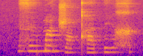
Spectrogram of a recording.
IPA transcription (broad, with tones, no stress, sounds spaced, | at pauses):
z ɨ˦ ɓ ɑ̃˦ t͡ʃ ɑ˨ qʰ ɨ˨ θ i˦ χ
